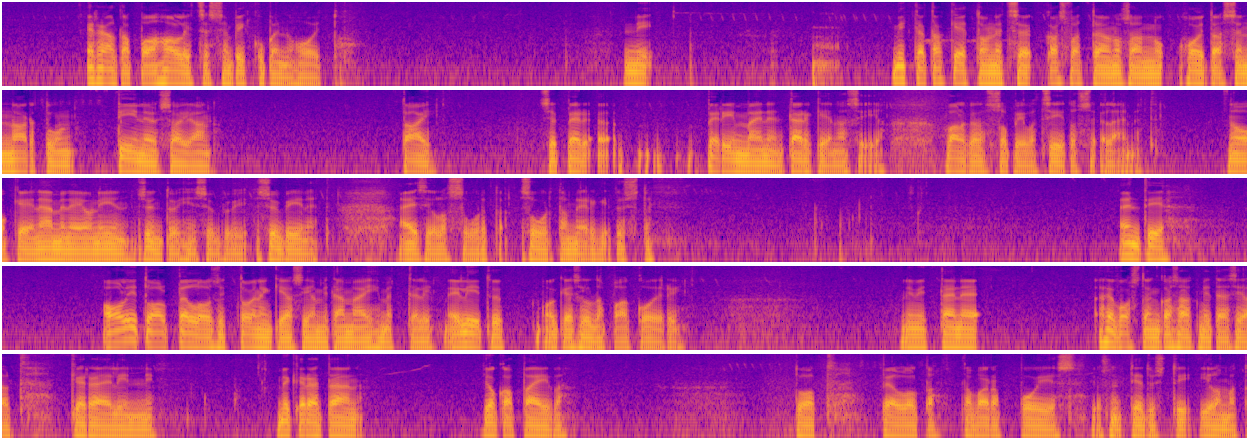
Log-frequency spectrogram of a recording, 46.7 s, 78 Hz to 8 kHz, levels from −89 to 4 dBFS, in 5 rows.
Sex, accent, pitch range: male, native, 70-90 Hz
